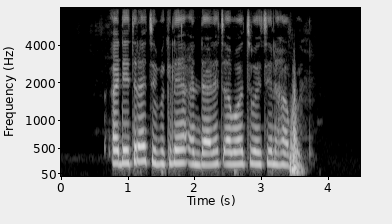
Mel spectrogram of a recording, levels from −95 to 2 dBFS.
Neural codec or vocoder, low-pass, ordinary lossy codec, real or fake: none; none; none; real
